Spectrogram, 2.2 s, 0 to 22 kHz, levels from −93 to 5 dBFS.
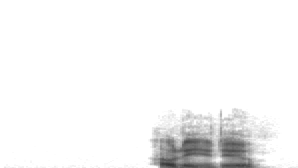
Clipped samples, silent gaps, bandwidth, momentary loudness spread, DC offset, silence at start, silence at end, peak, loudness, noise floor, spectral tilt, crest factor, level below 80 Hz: under 0.1%; none; 7.4 kHz; 5 LU; under 0.1%; 1.2 s; 0.35 s; -8 dBFS; -24 LUFS; -85 dBFS; -2 dB/octave; 20 dB; -68 dBFS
